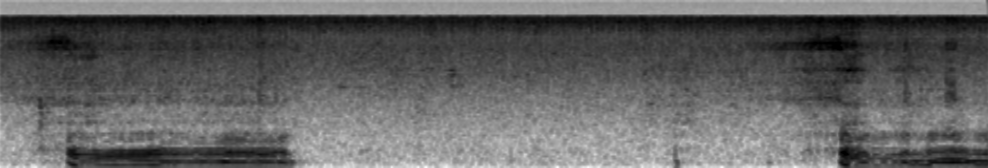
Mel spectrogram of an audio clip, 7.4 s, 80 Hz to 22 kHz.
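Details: 5-year-old Chihuahua snoring: two long, loud, buzzing snores with a steady droning pitch, separated by a few quiet seconds of breathing, cut short when the dog was disturbed; typical snoring.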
